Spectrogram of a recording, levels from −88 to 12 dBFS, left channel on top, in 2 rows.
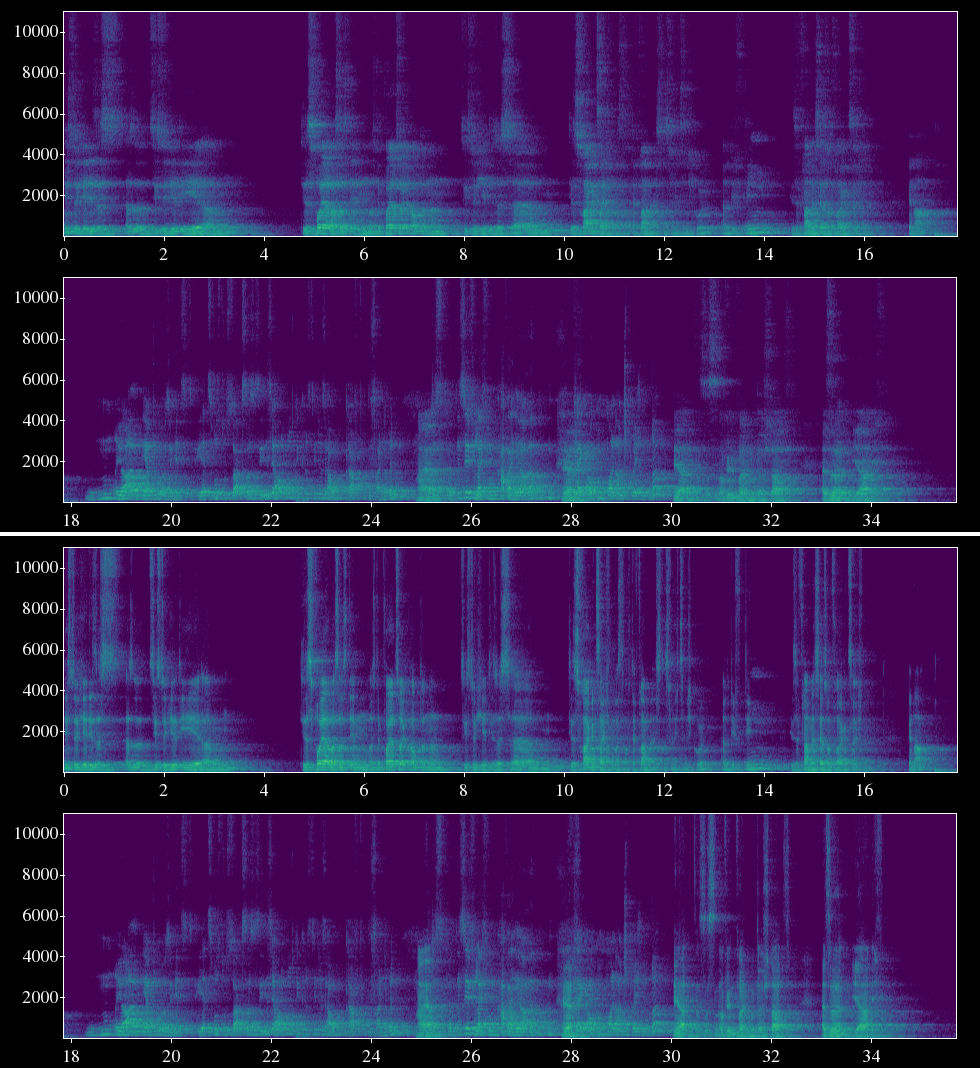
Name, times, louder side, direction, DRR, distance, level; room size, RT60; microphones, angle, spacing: voice 1, 0.0-3.3 4.7-7.6 8.0-9.8 10.1-12.9 13.1-13.8 14.5-16.1 16.9-17.2 24.9-25.3 27.8-28.1 30.0-32.3 33.0-34.2, right 2 dB, 80° right, 5 dB, 1.2 m, -28 dB
voice 2, 13.6-14.1 14.7-15.1 18.3-24.5 25.2-29.8 33.1-33.5, equal, 5° left, -1 dB, 1.8 m, -31 dB
11.5 x 11.0 x 7.2 m, 2.1 s
head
